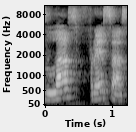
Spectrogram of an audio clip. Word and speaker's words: las fresas: It's a picture of a strawberry, and the way we say that is las fresas.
